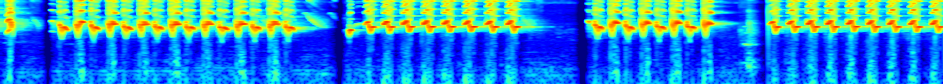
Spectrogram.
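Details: Black-winged myna in lively full song: fast trains of bright, rasping chirped notes, roughly three each second, delivered in four long bursts broken by brief abrupt pauses, with nothing else audible.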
